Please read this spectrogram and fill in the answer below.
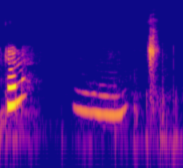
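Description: A child's voice: a brief spoken question, then a drawn-out whine about a second in, and a short sharp high sound near the end.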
